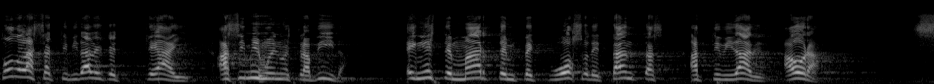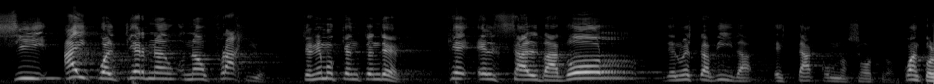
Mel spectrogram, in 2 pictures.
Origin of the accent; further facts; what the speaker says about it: Dominican Republic; yo estaba como superintendente nacional del Concilio Asamblea de Dios en mi país. Pero también estaba como presidente de la Confederación Dominicana de Unidad Evangélica, que en ese tiempo representaba el 80% del pueblo evangélico en Dominicana.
